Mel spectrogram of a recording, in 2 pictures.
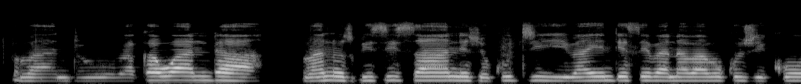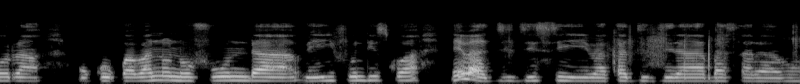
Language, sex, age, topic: Ndau, female, 36-49, education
